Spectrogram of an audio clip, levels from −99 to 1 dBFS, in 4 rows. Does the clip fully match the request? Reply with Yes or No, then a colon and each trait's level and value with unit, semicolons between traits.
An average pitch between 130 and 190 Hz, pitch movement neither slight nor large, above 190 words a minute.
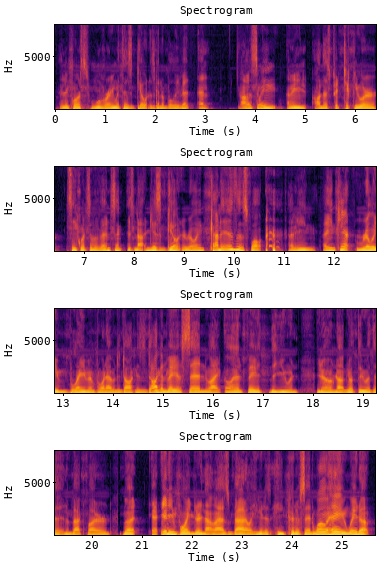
Yes: medium, 140 Hz; average, 4.5 semitones; fast, 205 wpm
